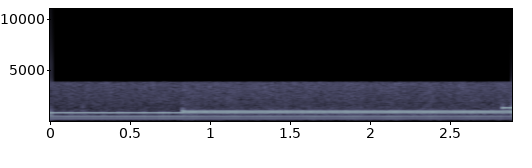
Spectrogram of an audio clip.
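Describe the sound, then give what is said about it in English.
Artificial radio signal tones: several steady, pure electronic tones sound together as a loud sustained chord, with one tone stepping to a new pitch early on and another appearing at the very end. “This is artificial. This is someone sending us a message, obviously an intelligent being at the other end of the radio.”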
